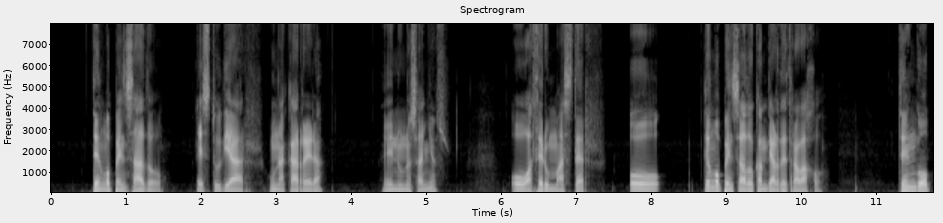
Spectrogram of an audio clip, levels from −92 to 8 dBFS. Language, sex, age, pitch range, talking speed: Spanish, male, 20-39, 95-115 Hz, 95 wpm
